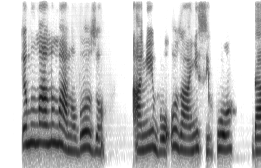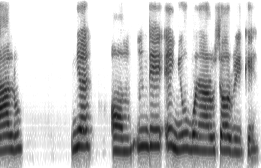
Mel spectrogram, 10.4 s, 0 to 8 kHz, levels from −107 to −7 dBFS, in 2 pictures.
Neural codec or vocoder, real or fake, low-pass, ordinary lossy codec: codec, 16 kHz, 4 kbps, X-Codec, HuBERT features, trained on general audio; fake; none; none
